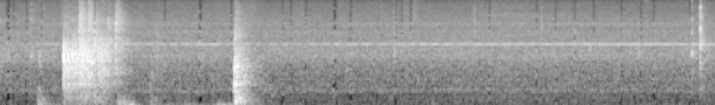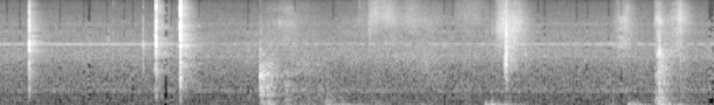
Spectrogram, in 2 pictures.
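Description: Faint handling of trading-card packs and cards: a short rustle about a second in, then scattered light clicks and taps a second or two apart.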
